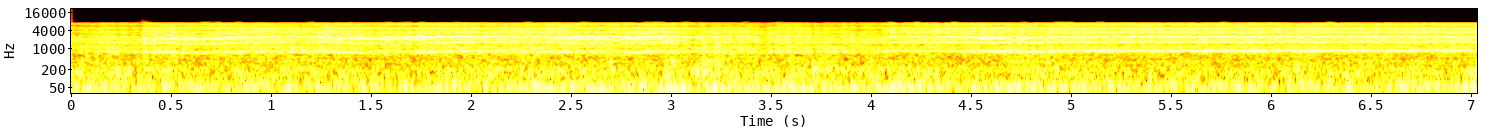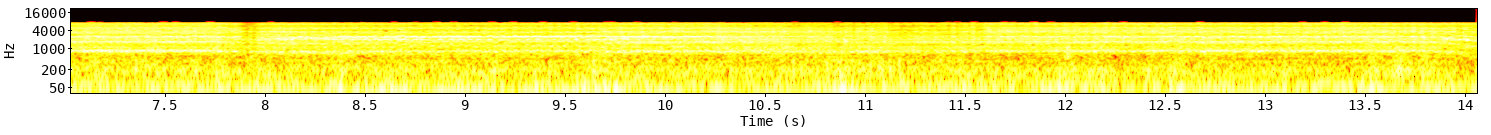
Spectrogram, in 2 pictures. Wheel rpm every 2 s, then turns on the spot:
220, 220, 220, 230, 210, 230, 220.
none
